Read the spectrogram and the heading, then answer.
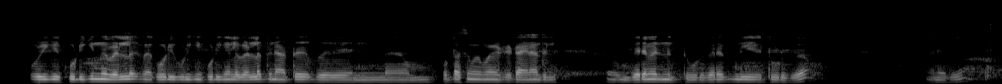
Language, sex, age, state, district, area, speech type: Malayalam, male, 45-60, Kerala, Kollam, rural, spontaneous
